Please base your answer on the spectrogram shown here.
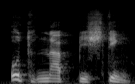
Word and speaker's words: Utnapishtim: Vamos a ver. ¿Dónde lo habíamos copiado? Acá. Aquí al último me parece. Upanishtim. Bueno. Entonces, aquí está. Utnapishtim. Upnapishtim. Ese es el nombre.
